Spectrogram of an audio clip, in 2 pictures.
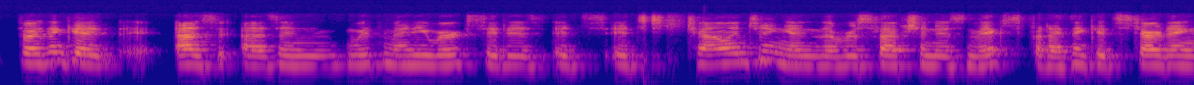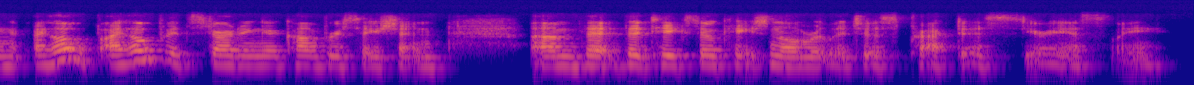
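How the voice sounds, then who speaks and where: A woman author answering audience questions in an academic webinar, explaining in a measured, thoughtful way over a video call. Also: mid-range voice, fairly even intonation, creaky, darkish tone, dull audio. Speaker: author presenting her book.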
